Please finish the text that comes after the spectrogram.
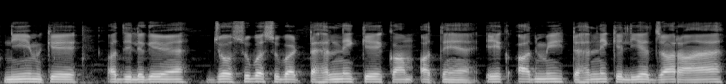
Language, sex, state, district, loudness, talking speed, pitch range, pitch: Hindi, male, Rajasthan, Bikaner, -16 LUFS, 180 wpm, 115-125 Hz, 120 Hz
